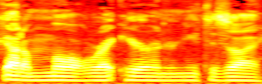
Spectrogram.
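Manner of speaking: usual speaking voice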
